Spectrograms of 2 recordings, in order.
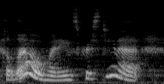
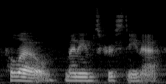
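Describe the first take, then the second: First: It sounds warm and smiling. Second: It sounds flat and unsmiling.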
